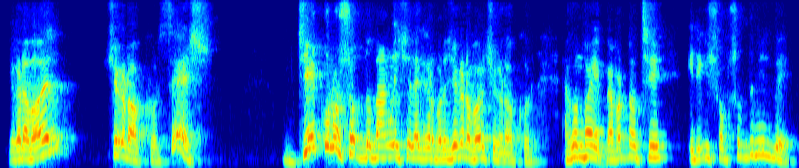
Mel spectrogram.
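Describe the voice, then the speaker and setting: A young man hosts an online grammar lesson. His voice sits high and swings widely in pitch, with a gravelly edge. He talks to his class conversationally, repeating each point and checking that they follow. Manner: conversational, repeats points and asks listeners questions. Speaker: teacher. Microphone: online class host mic.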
